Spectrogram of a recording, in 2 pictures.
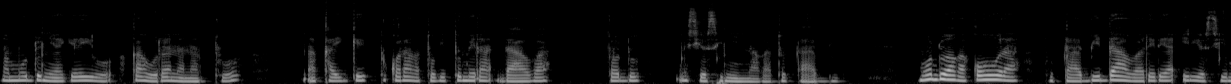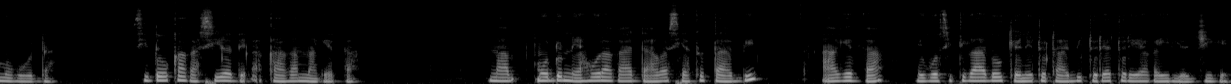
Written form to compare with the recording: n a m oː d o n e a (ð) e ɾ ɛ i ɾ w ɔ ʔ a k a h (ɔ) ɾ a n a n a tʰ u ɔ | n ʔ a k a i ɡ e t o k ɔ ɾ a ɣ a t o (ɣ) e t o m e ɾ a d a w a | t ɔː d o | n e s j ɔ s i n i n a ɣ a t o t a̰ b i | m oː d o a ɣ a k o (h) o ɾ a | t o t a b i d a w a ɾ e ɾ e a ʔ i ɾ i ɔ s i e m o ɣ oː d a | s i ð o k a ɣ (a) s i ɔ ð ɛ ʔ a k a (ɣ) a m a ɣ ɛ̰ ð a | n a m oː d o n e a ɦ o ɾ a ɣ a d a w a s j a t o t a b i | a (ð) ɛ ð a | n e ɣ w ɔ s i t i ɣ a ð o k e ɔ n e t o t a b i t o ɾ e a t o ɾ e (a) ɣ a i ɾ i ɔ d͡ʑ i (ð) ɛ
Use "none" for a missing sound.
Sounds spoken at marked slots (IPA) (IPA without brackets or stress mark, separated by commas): ɣ, o, ɣ, h, a, ɣ, ɣ, a, ɣ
